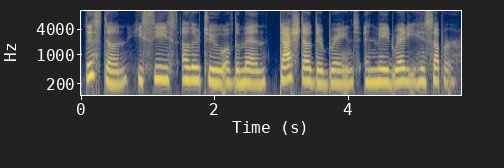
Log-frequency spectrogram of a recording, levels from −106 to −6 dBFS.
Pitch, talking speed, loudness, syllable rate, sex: 225 Hz, 190 wpm, -23 LUFS, 4.3 syllables/s, female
